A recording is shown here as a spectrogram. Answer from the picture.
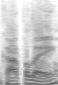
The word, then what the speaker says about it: Kapolei: So anyway, our guest today is Ilima at Lehano in Kapolei. Is that how you say it? In Kapolei? – Right. It's in Kapolei.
